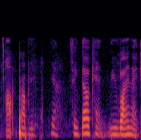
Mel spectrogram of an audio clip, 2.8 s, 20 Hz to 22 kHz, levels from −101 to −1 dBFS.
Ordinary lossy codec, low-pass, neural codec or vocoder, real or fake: none; 7.2 kHz; codec, 44.1 kHz, 3.4 kbps, Pupu-Codec; fake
